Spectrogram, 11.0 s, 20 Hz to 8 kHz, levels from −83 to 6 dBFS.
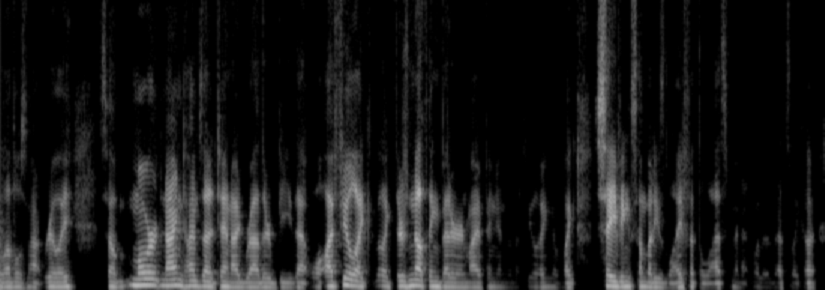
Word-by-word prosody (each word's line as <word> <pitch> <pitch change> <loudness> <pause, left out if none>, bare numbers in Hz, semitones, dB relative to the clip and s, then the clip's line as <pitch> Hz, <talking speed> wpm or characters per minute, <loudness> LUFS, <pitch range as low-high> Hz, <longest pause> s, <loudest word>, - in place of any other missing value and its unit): levels, 125 -1 -7
not 120 -1 -11
really. 130 +1 -3 0.4
So, 130 -2 -5
more 175 0 +3
9 160 +1 +4
times 145 -1 -2
outta 130 -4 +2
10 130 +1 0
I'd 120 0 -1
rather 120 0 -2
be 115 +1 -13
that 120 0 -5
well, 130 -1 -11
I 140 - +6
feel, 165 +5 +2
like 135 -4 +2
like, 140 -4 -7
there's 140 -1 0
nothing 145 -3 +4
better, 125 -1 -3
in 120 - -10
my 120 0 -4
opinion, 120 +1 -14
than 115 - -41
the 115 +3 -38
feeling 120 0 -17
of, 115 - -27
like, 115 -1 -7 0.2
saving 135 -3 +6
somebody's 125 -3 -5
life 120 +2 -8
at 125 - -9
the 110 - -21
last 110 0 -12
minute, 115 -2 -26
whether 125 -2 -33 0.2
that's, 115 0 -20
like, 110 -1 -31
a 115 -1 -9
125 Hz, 220 wpm, -26 LUFS, 120-135 Hz, 0.4 s, I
